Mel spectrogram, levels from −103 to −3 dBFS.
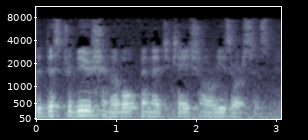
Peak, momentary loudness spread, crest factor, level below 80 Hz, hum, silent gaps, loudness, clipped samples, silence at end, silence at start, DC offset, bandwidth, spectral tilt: -8 dBFS; 9 LU; 16 dB; -44 dBFS; none; none; -24 LUFS; under 0.1%; 0 s; 0 s; under 0.1%; 7.8 kHz; -7 dB/octave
